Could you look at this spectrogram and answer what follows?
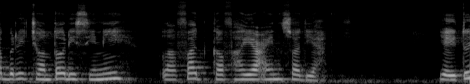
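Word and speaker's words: كهيعص: Kaf itu dibacanya enam harakat. Kemudian ha dibaca dua harakat. Kemudian iya dibaca dua harakat. Lalu kemudian ain itu dibaca enam harakat. Kemudian shod dibaca enam harakat. Jadi, pelafalannya seperti ini. Kaf ha ya ain shod.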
